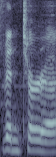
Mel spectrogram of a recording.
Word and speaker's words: Ventura: This is just a normal T."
